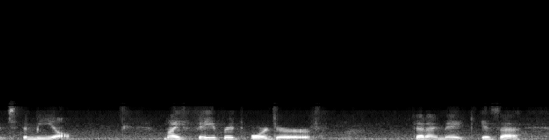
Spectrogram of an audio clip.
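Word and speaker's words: hors d'oeuvre: French word having to do with food it's pronounced urve now you've probably heard of an Ur but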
